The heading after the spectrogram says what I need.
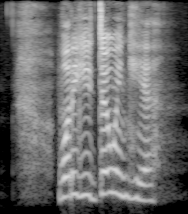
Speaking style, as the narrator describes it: She shouted

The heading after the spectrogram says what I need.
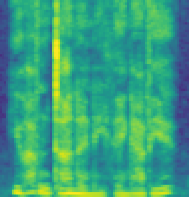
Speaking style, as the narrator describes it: Carla nervously and quietly asked Craig

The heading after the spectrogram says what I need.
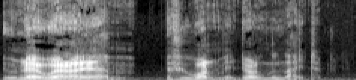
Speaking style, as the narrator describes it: he murmured in a gruff undertone

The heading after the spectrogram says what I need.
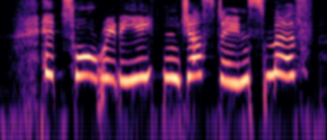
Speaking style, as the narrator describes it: cried the children

